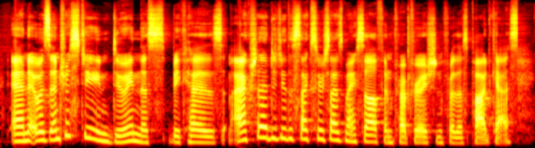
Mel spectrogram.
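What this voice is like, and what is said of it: Southern American accent. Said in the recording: “my sweet Southern accent”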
